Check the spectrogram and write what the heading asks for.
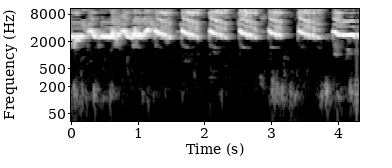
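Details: Wambi bird repeating a short, high, descending whistled phrase about twice a second after an opening warble, in a quiet setting with faint low knocks.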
